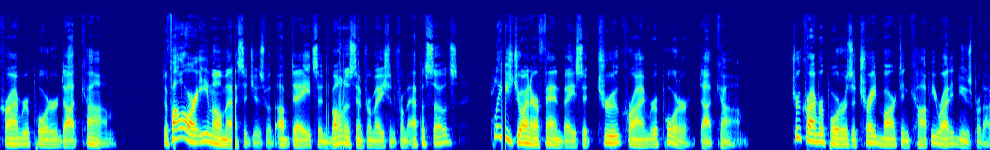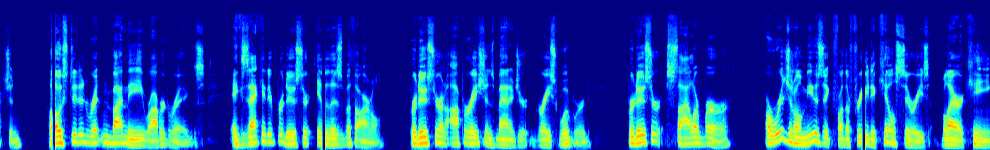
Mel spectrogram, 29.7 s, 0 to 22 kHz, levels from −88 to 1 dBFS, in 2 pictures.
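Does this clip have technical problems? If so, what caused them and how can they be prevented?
Yes. A gap between chunks cuts the speech at 3.47, 7.52, 11.57, 15.62, 19.67, 23.72 and 27.77 s. Each hole is 50 ms of silence, and they repeat every 4 s. The audio is being handled in 4-second chunks, and each one starts late or carries padding. Trimming codec padding and queueing the next chunk before the current one ends would prevent it.

Processor overload crackle runs from 4.89 to 5.37 s. It sounds like a gritty tearing on top of the speech. The processor missed about ten buffer deadlines there, and each miss left a tiny silent hole. The holes point to very small buffers, under a millisecond long. Larger buffers or less processing load would prevent it.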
